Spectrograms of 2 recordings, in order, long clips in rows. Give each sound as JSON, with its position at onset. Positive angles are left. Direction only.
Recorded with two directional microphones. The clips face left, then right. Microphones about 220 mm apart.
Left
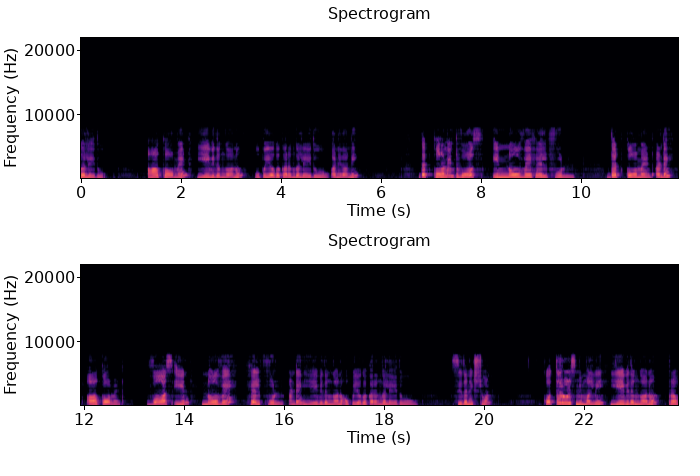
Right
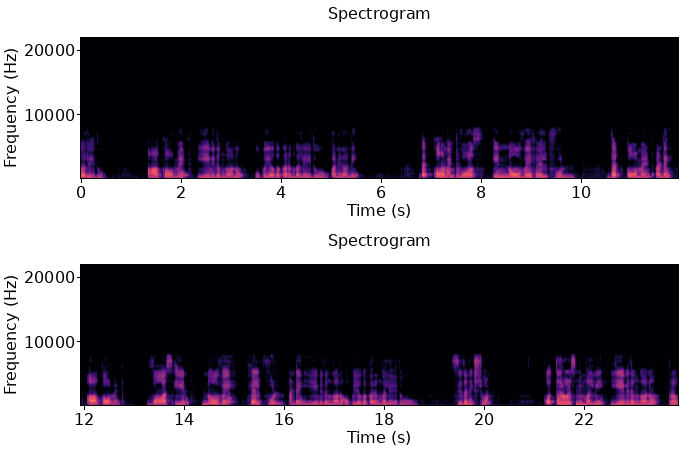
{"t": 0.0, "sound": "a child's voice", "side_deg": 35}
{"t": 6.7, "sound": "a child's voice", "side_deg": 35}
{"t": 21.2, "sound": "a child's voice", "side_deg": 40}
